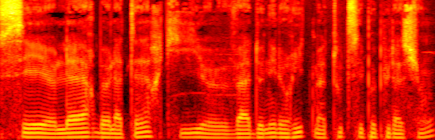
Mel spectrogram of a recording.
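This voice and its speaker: A man speaks fairly slowly in a fairly low, monotone voice with a dark, mellow tone. The sound is dry and close with no echo, in a very clean recording with a silent background. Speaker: heritage guide. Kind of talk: interview. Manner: hesitant.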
